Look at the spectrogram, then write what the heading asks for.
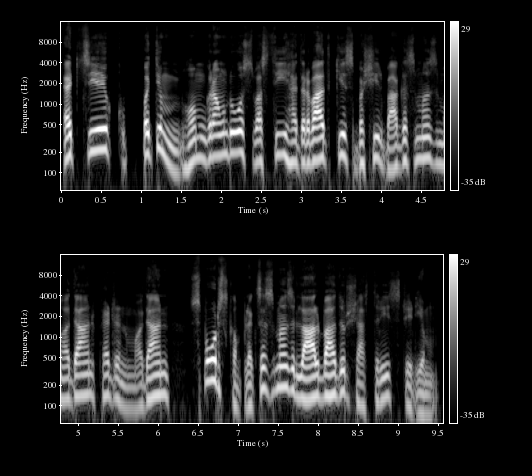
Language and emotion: Kashmiri, neutral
